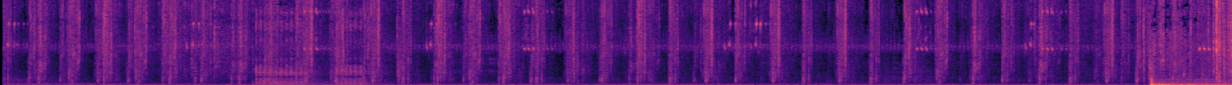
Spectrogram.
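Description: Footsteps run at a steady pace.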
